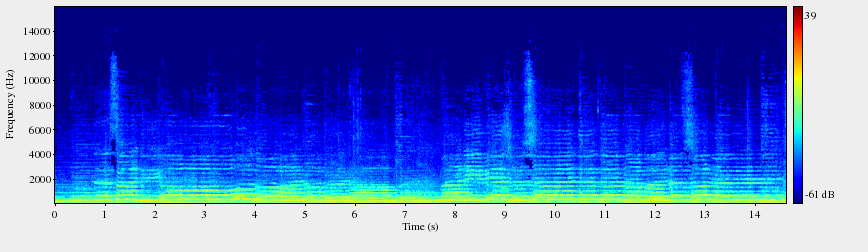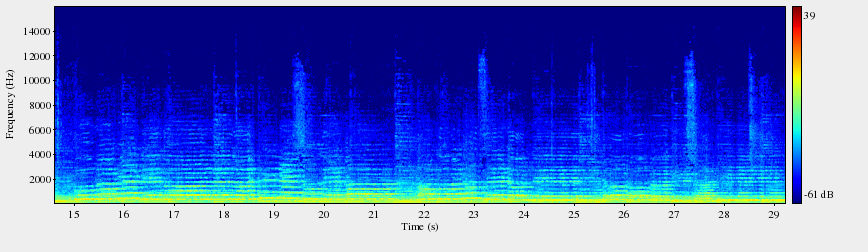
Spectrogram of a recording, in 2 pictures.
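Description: Background music: a choir singing a slow melody in long held notes over a steady low drone.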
